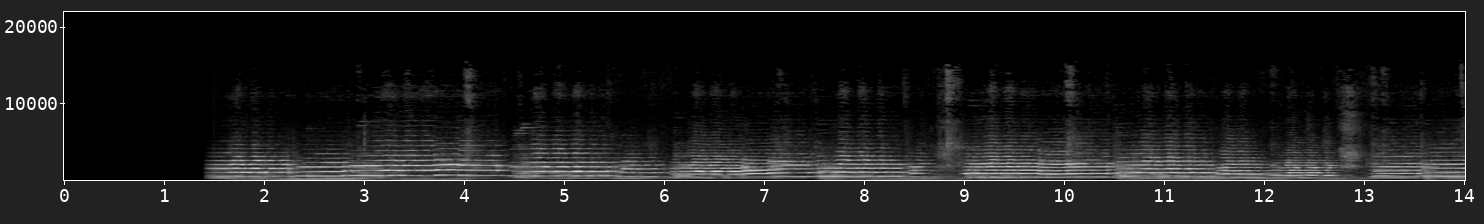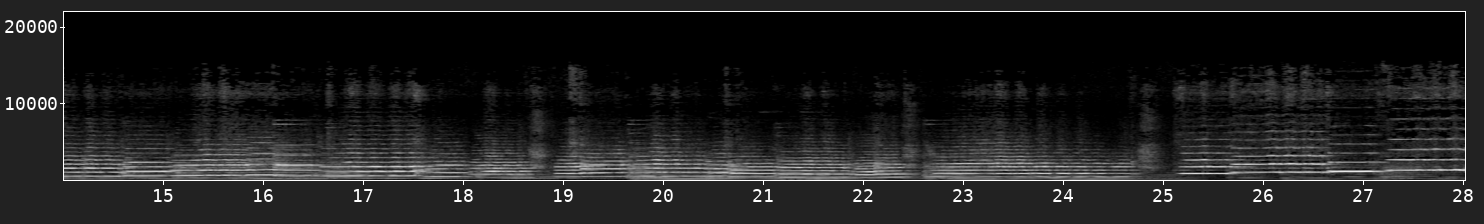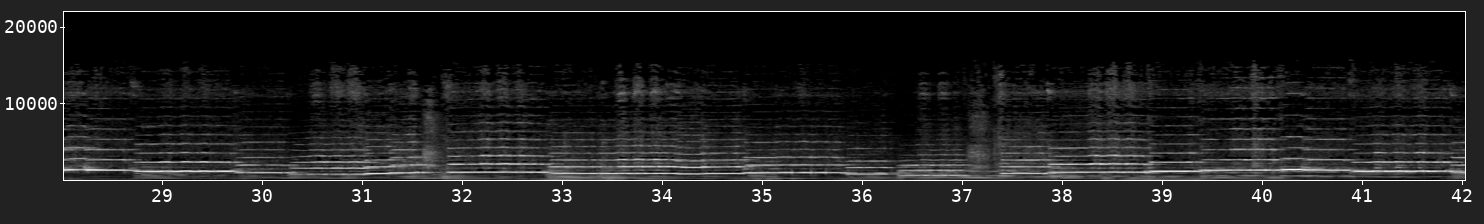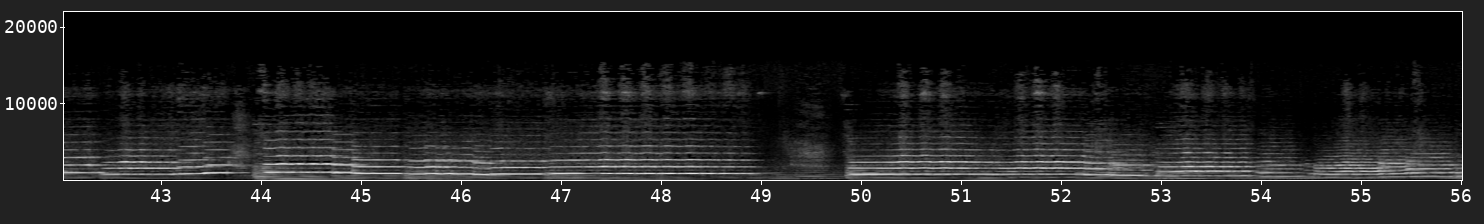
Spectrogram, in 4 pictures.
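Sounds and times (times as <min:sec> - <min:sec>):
flute melody: 0:01.4 - 0:56.0
keyboard chords: 0:01.4 - 0:56.0.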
